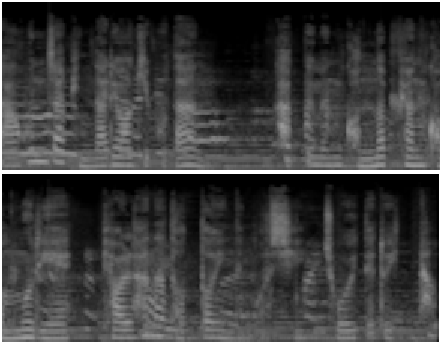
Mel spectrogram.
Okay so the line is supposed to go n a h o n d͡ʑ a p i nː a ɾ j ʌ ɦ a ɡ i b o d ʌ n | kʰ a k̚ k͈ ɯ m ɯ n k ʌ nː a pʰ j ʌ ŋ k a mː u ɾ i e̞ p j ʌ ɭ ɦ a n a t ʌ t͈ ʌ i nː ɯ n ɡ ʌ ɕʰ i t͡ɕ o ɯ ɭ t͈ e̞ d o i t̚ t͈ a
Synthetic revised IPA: n a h o n d͡ʑ a p i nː a ɾ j ʌ ɦ a ɡ i b o d a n | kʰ a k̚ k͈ ɯ m ɯ n k ʌ nː ʌ pʰ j ʌ n k ʌ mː u ɾ i e̞ p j ʌ ɭ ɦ a n a t ʌ t͈ ʌ i nː ɯ n ɡ ʌ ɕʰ i t͡ɕ o ɯ ɭ t͈ e̞ d o i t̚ t͈ a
